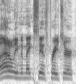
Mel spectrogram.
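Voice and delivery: usual speaking voice

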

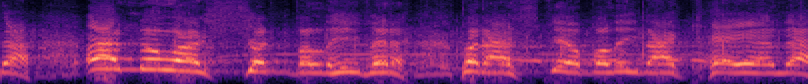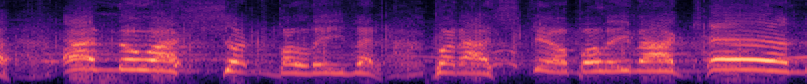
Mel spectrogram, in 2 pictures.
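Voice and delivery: loud, high-pitched preacher's cry; impassioned pulpit shout, pitched high; full-force preaching. Acted. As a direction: preach it in driving, repeated refrains.

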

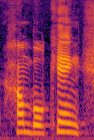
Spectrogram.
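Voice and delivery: ordinary talk

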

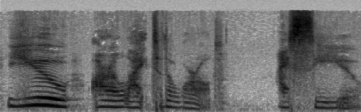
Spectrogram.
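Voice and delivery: tender whisper. Retold or imitated. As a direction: breathe it over a baby in your arms. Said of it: "I can see him cradling his head and saying".

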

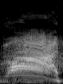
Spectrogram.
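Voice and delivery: loud mock outburst; a sudden loud angry "ah"; the angry driver's loud wordless yell. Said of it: "this guy went from".

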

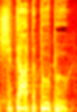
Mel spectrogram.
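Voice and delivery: low, laughing babble of fake tongues; mock tongues. Critic ridiculing a prayer language, laughing babble. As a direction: babble it like a joke. Mocking tongue-speech again.

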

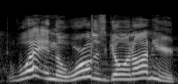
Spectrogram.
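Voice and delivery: loud, high-pitched disbelief; retold indignant outcry; bewildered protest. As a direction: protest as if suddenly manhandled. Retold bewildered protest against the wall.

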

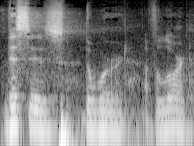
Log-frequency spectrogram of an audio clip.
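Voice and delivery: ordinary delivery

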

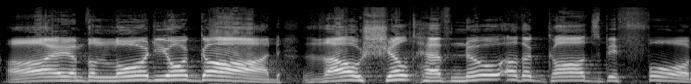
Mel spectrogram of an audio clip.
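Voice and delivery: huge, slow, thundering voice of God; grumpy basso profundo God, very loud and slow; booming God voice. Retold or imitated. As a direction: boom it out like a movie God on the mountain. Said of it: "I'm gonna give you my best impersonation".

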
